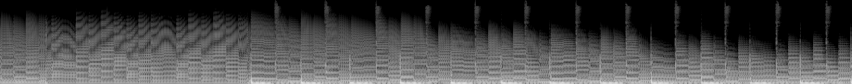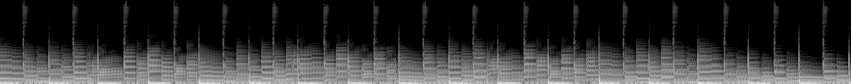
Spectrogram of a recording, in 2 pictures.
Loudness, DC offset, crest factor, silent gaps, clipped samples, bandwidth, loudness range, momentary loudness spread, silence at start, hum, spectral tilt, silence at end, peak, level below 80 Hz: -18 LUFS; under 0.1%; 14 dB; none; under 0.1%; 15.5 kHz; 1 LU; 4 LU; 0 s; none; -7.5 dB/octave; 0 s; -2 dBFS; -18 dBFS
